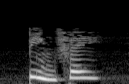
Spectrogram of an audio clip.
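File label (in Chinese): "并非", Mandarin; chinese-flashcards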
